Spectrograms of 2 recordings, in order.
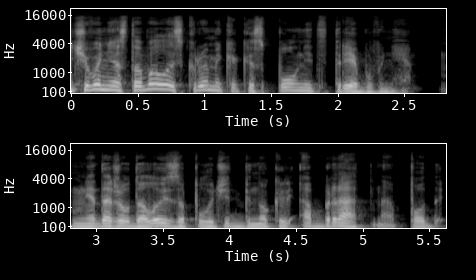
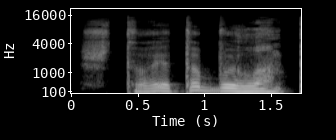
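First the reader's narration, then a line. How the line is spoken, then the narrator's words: Growling. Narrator (Russian): прорычал Веня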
